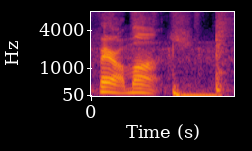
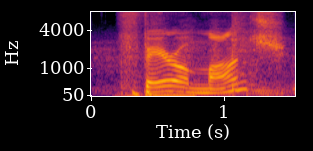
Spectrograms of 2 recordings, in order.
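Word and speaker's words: Pharoahe Monch: I don't know if it's a Dre beat, but the artist Farrah Monch. – Farrah Monch? – Yeah. – You spell that for me? What is that? – P-H-A-R-O-A-C-H-E, Monch, M-O-N-C-H. – Farrah Monch.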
